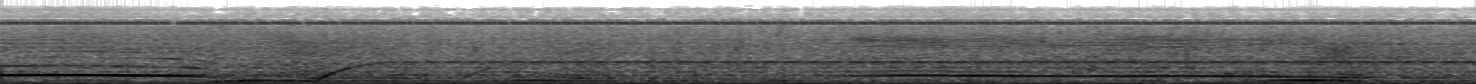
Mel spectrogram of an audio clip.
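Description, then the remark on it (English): Long, low whale calls from Henry the Hudson Whale of the Hudson River glide and bend in pitch, with a few upward sweeps and sustained moaning tones over a steady hum of background noise, with no voices present. “This has been your weekly environmental report about the Hudson River with our friend Henry the Hudson Whale.”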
